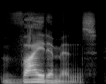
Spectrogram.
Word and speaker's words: vitamins: US, they say vitamins with a long I. I say vitamins. Lucy, you're more international. Both are correct, but it's good to know the difference so you don't get baffled.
